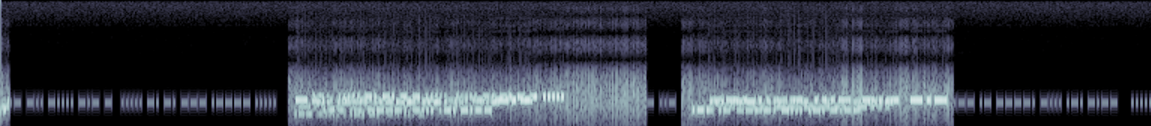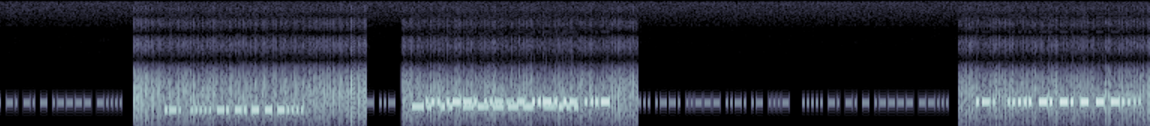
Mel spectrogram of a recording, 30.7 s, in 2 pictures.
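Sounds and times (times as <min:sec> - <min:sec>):
morse code beeps: 0:03.9 - 0:07.6, 0:09.2 - 0:12.7, 0:17.6 - 0:19.4, 0:20.8 - 0:23.5, 0:28.4 - 0:30.6.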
